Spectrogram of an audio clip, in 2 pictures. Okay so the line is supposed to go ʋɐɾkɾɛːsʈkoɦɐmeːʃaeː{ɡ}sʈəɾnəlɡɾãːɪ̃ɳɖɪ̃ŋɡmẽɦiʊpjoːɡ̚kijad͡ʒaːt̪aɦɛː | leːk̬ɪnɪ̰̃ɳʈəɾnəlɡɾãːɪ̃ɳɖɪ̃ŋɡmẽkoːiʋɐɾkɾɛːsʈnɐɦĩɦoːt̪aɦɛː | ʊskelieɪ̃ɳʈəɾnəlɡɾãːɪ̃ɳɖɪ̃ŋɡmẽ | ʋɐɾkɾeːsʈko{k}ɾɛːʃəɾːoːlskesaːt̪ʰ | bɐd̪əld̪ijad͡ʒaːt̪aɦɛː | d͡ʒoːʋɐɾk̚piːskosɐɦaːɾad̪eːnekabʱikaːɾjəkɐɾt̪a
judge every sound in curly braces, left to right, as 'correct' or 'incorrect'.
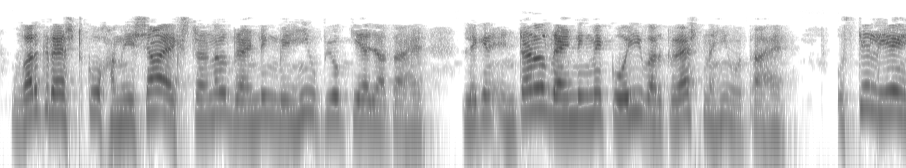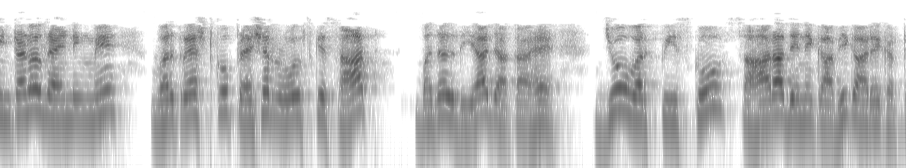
incorrect, incorrect

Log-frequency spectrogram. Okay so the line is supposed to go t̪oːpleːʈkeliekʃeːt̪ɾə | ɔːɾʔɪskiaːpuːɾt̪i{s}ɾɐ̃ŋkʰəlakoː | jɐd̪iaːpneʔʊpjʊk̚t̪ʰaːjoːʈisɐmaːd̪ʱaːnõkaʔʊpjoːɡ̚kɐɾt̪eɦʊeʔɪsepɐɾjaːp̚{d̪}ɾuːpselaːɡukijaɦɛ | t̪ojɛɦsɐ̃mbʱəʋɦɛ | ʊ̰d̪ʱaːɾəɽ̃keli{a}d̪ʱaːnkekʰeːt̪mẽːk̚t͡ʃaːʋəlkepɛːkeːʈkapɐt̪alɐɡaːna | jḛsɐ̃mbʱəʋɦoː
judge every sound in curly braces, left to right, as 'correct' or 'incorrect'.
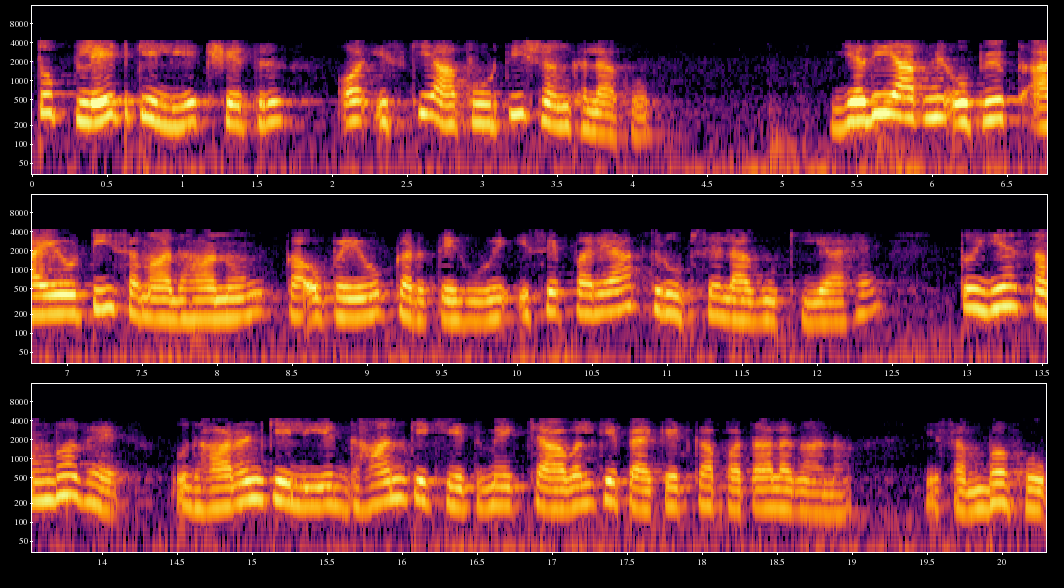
incorrect, incorrect, incorrect

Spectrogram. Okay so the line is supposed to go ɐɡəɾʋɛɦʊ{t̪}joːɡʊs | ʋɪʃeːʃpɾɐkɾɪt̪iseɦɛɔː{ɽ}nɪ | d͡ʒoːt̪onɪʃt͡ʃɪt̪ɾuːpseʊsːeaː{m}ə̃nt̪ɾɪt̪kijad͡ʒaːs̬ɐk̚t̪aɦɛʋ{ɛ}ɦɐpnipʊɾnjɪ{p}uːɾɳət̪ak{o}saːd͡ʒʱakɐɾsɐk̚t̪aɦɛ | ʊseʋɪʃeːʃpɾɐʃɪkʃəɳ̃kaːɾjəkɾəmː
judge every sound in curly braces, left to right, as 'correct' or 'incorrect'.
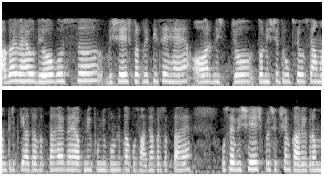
incorrect, incorrect, correct, correct, correct, correct

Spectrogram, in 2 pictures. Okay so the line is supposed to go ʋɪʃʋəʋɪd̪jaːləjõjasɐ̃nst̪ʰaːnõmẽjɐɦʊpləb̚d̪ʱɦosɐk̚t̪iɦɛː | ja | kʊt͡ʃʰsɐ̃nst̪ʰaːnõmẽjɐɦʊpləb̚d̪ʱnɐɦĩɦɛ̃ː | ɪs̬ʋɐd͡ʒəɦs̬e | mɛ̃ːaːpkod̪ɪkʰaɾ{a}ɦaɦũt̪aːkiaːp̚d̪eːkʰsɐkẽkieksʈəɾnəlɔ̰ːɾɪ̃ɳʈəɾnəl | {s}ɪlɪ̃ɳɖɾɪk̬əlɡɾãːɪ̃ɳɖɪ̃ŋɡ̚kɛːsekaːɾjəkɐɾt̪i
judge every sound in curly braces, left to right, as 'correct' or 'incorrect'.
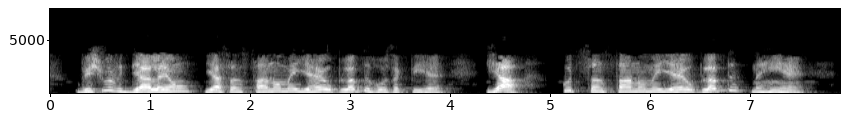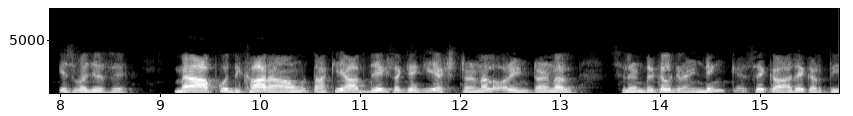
incorrect, correct

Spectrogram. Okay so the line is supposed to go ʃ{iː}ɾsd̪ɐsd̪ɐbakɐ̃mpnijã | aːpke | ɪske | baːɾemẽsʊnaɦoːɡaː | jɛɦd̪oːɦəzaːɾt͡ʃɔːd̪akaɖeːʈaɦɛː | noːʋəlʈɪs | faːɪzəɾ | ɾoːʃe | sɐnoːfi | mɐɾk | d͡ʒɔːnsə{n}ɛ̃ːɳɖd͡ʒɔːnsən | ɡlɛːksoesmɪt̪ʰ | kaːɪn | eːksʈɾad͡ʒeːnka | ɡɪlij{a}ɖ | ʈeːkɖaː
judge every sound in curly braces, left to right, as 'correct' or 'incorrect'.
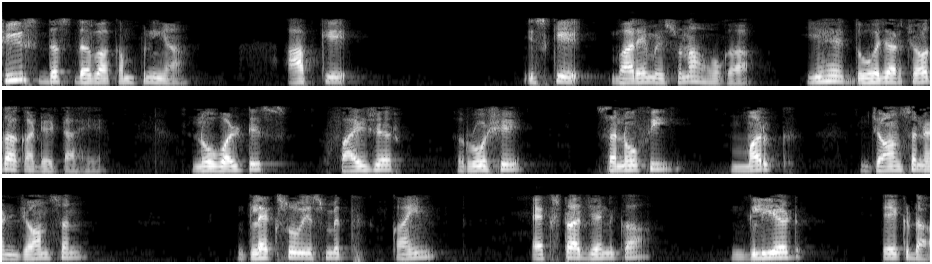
correct, correct, incorrect

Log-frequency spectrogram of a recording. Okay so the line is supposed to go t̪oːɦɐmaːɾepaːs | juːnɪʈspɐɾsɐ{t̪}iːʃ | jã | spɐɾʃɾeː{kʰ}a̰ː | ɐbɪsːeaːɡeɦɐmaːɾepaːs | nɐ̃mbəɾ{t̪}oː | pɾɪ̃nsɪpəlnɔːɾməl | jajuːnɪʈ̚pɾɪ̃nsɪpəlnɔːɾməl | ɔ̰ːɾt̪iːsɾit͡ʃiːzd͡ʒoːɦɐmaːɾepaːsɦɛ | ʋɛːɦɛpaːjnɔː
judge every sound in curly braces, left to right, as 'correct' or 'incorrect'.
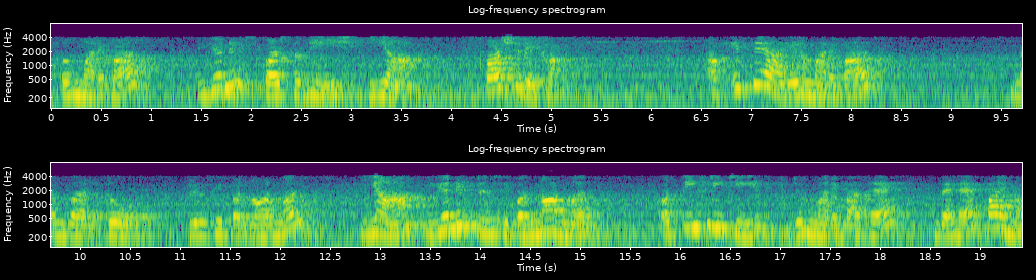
incorrect, correct, incorrect

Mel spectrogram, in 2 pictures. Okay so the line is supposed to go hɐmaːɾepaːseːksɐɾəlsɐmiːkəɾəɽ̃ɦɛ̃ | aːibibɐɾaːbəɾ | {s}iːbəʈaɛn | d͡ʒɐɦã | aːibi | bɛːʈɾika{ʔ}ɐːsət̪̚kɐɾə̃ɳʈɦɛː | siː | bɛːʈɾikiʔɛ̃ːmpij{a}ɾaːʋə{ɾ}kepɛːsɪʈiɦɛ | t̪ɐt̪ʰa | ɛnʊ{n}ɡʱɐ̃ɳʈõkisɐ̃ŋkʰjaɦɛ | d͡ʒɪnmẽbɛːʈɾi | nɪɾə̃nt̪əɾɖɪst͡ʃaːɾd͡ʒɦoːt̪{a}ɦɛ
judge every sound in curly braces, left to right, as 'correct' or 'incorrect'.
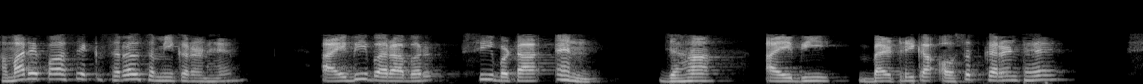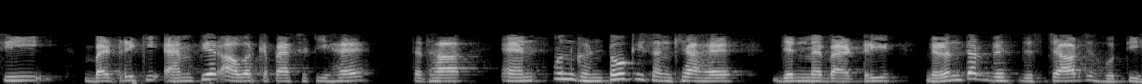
correct, correct, incorrect, correct, correct, incorrect

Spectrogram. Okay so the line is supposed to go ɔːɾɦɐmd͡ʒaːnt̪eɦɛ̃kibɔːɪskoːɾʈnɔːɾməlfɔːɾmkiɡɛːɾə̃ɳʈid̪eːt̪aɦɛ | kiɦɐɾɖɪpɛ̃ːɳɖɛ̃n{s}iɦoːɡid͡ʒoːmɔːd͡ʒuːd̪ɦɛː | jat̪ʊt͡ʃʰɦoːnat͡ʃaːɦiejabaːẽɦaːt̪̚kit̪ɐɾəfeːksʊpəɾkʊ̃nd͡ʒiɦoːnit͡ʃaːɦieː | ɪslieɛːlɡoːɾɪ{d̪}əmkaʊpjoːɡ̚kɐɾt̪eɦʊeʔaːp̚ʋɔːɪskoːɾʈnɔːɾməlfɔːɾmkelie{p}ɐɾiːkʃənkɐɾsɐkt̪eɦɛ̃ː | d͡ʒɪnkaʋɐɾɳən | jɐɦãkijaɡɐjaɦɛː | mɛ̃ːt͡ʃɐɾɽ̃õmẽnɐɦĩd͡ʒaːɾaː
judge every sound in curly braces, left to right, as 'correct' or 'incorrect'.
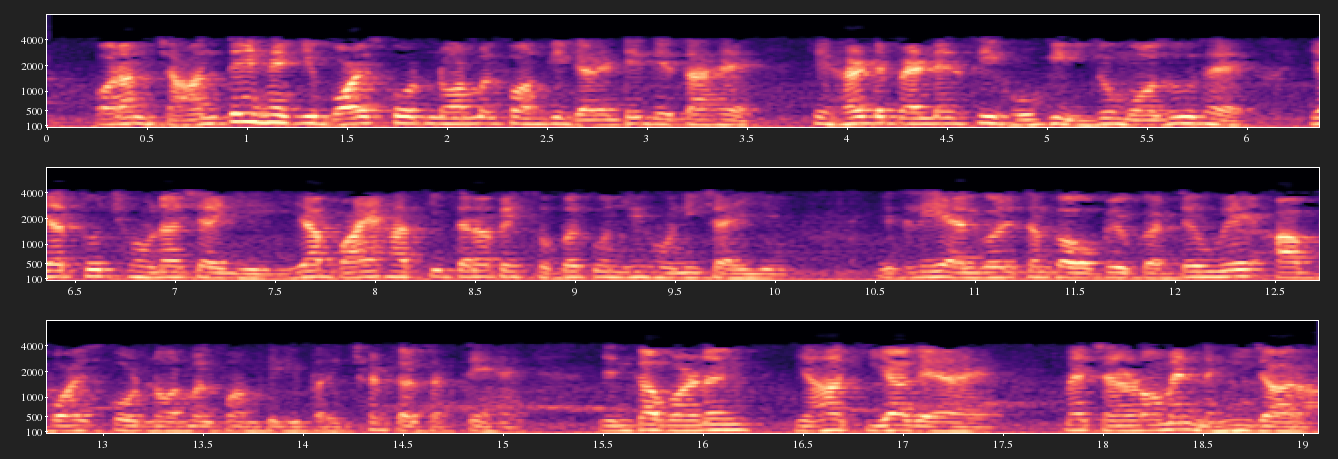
correct, incorrect, correct

